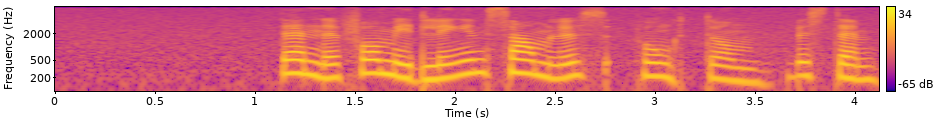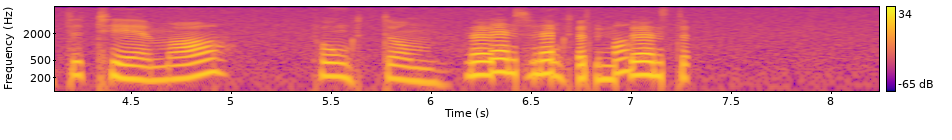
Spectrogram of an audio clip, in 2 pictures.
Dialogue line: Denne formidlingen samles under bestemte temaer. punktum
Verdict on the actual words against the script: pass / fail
fail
